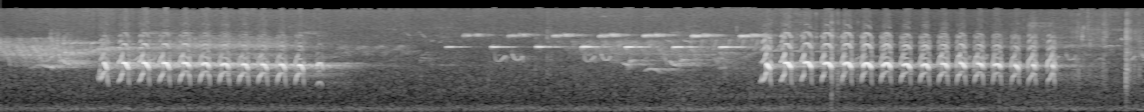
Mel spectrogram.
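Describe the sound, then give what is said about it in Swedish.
Recorded call of a green woodpecker: two bouts of rapid, ringing laughing notes, each a long, even-paced series of loud repeated calls, with fainter bird chirps between them over a low background rumble. “jag tror att vi har även ett bandat gröngölingsrop som vi kan lyssna på. Så får ni höra hur det låter.”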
